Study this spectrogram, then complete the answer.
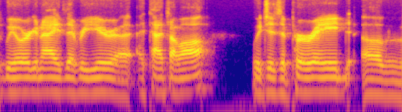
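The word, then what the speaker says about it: Tintamarre: Okay, and that's called, how's that pronounced again? Tantama. Okay, I kept pronouncing it Tintamar, and I actually sat on the lawn of their bed and breakfast and watched the festivities go by.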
